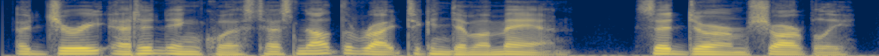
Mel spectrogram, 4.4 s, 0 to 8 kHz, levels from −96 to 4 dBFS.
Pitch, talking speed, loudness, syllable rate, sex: 125 Hz, 220 wpm, -16 LUFS, 5.4 syllables/s, male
